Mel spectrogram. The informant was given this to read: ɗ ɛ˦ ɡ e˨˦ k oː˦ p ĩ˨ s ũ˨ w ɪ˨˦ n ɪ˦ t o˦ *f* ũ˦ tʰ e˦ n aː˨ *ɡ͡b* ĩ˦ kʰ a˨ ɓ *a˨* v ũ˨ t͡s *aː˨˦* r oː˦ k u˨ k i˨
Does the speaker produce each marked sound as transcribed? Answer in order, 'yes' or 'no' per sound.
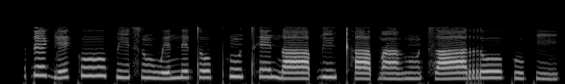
no, no, no, yes

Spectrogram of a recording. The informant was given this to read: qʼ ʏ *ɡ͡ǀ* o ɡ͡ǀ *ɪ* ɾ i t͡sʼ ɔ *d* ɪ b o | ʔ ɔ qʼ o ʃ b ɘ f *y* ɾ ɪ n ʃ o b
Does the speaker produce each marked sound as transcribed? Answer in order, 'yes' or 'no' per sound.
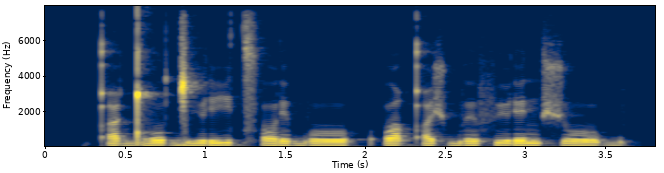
no, no, no, yes

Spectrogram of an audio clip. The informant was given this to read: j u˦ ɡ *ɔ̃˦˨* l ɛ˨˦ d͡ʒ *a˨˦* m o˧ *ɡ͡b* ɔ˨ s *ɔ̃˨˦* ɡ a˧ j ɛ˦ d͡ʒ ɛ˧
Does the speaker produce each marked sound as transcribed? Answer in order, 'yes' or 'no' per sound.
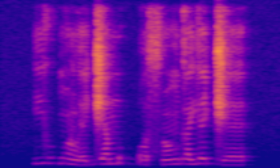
yes, no, yes, yes

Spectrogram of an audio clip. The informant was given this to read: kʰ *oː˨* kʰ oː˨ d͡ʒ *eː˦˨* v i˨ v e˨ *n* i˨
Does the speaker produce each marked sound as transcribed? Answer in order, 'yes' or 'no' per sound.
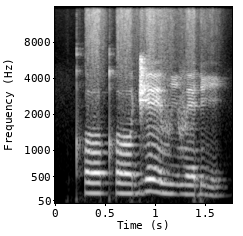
yes, yes, no

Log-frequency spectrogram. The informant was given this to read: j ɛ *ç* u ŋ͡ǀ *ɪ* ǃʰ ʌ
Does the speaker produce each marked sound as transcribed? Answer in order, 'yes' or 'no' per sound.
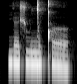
no, yes

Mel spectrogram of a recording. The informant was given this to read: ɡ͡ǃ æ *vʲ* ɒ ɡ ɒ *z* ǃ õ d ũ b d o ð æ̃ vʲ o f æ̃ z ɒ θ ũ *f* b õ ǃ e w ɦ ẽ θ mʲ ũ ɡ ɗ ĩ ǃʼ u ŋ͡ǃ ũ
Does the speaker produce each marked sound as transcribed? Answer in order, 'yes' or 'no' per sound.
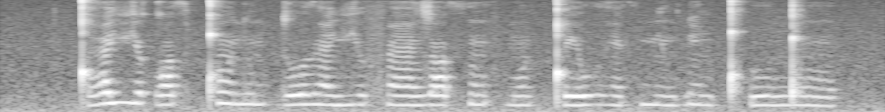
yes, no, yes

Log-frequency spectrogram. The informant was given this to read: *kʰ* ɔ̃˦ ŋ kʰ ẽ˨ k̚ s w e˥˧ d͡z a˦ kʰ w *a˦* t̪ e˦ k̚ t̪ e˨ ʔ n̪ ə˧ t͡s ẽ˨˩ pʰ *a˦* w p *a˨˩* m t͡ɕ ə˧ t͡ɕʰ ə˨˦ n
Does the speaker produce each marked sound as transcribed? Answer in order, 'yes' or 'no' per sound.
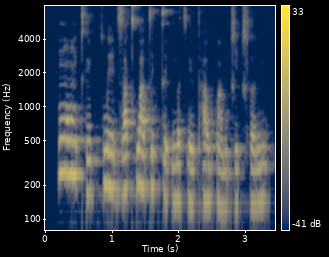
no, no, no, no

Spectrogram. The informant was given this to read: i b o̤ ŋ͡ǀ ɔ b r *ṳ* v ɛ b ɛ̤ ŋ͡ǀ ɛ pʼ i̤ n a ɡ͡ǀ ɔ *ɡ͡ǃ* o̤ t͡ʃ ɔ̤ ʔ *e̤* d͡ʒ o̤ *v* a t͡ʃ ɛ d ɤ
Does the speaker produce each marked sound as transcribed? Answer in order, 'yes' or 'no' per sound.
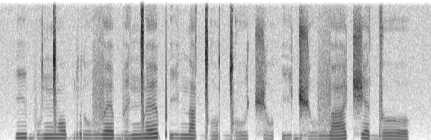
no, no, no, yes

